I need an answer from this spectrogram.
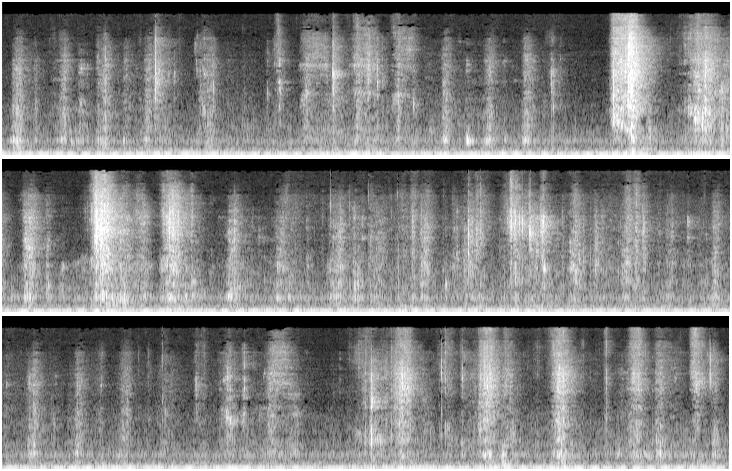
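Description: Close-miked crunching and chewing of raw leafy vegetables, crisp bok choy stalks and leaves, bitten off and chewed in irregular crisp crunches. The loudest crunches come about six and eight seconds in.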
